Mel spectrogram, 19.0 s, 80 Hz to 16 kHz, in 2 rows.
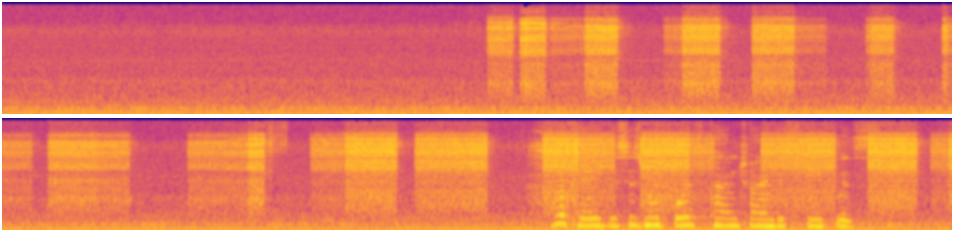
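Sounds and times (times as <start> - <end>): steady low hum: 0.0 - 19.0
chopped hiss bursts: 4.9 - 10.8, 11.4 - 19.0.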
